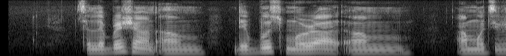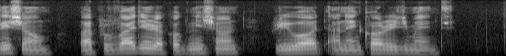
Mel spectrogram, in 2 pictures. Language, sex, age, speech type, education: Nigerian Pidgin, male, 15-29, spontaneous, tertiary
